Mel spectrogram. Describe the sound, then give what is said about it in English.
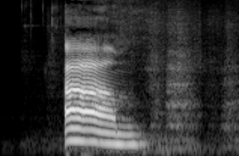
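A dog named Copper pants in a few quick, breathy bursts, just after a loud, falling, whine-like vocal tone. “Yes, your Riley Copper was, panting in the background.”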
